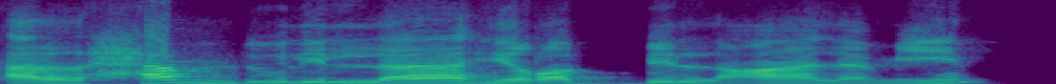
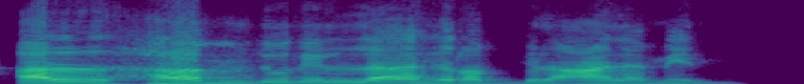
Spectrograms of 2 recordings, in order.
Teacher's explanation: dari hak kecil, hak yang tipis, menjadi hak yang besar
